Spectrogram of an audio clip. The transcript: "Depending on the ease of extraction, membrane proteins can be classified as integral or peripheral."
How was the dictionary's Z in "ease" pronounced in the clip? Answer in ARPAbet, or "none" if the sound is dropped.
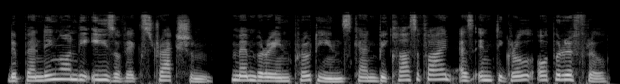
Z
